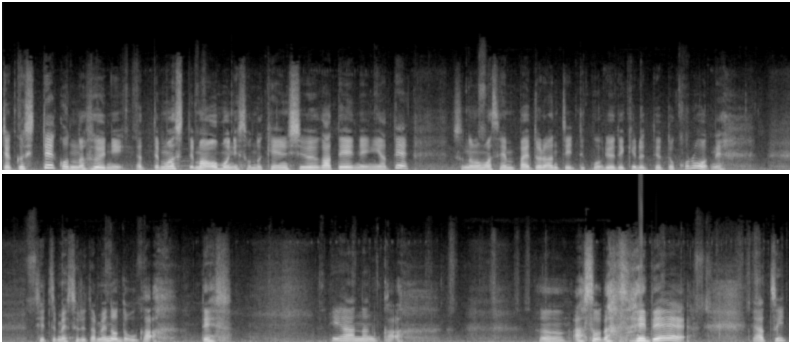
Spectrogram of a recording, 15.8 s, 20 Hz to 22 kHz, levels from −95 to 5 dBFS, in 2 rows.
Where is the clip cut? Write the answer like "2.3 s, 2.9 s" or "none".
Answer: 3.9 s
